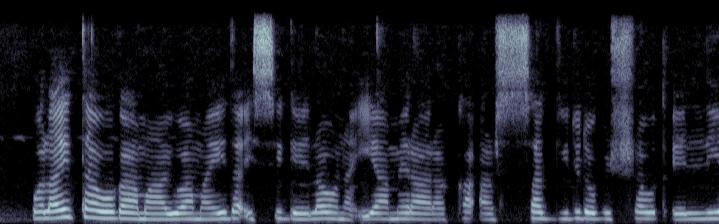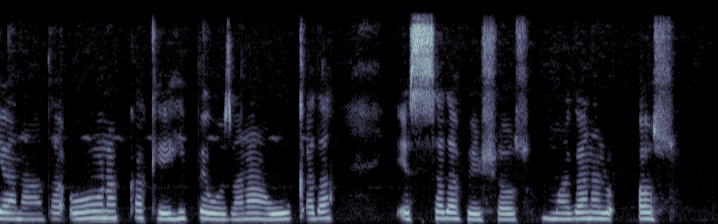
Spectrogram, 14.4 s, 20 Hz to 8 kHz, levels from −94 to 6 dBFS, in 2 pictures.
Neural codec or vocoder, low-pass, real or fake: none; 7.2 kHz; real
